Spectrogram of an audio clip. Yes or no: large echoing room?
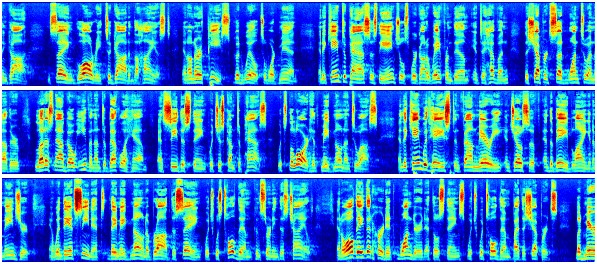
yes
